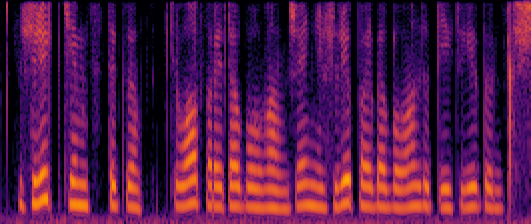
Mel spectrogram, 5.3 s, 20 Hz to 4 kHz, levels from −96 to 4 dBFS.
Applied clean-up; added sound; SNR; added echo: neural diffusion model UNIVERSE++.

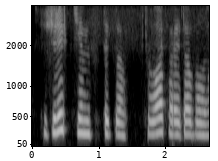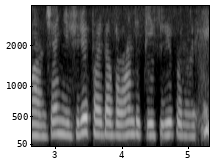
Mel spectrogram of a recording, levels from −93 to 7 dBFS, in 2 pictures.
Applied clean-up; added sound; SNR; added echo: neural mask model Resemble Enhance denoiser.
